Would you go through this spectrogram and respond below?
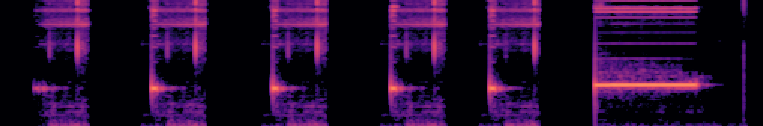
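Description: Five short countdown beeps in an even rhythm, about one per second, end in one longer, louder tone in a quiet room.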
